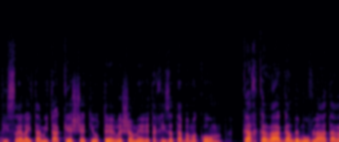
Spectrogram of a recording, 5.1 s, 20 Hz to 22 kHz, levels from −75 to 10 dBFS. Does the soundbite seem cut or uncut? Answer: uncut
